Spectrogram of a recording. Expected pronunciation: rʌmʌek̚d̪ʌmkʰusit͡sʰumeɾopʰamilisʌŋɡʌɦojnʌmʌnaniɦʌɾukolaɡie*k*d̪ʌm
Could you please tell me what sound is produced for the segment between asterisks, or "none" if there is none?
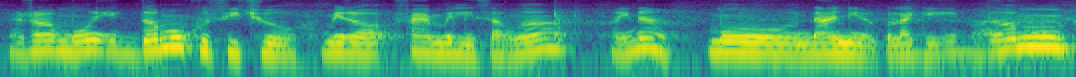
k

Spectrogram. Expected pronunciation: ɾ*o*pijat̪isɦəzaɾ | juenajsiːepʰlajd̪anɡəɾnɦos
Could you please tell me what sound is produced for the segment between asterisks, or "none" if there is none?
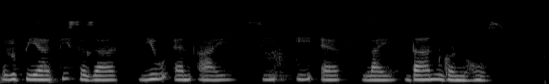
u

